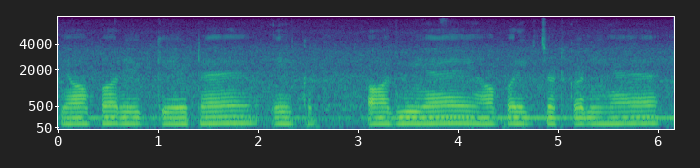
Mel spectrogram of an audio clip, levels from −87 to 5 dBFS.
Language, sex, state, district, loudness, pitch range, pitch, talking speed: Hindi, male, Uttar Pradesh, Shamli, -18 LUFS, 115-120 Hz, 120 Hz, 125 wpm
